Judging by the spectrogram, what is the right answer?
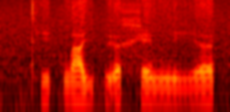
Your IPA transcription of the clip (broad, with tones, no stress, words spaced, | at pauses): t̪ʰi˨˦ kwa˧jɓɨ̰˧˥ə̯ xe˧mni˨˦ə̯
